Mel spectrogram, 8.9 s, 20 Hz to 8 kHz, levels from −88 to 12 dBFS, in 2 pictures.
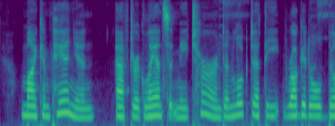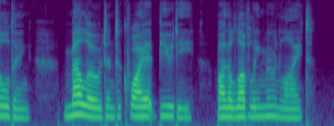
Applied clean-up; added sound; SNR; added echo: neural separator model SepFormer DNS4.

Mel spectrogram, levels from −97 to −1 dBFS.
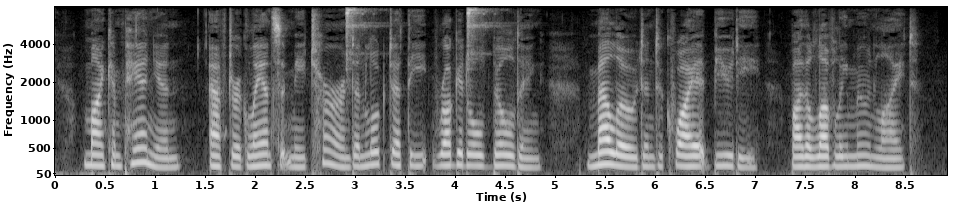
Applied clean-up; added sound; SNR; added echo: none; Tambourine; 9 dB; none.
